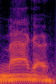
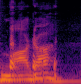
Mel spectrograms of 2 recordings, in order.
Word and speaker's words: MAGA: I have heard, by the way, apropos of the pronunciation of MAGA, that some Republicans are saying it shouldn't be pronounced MAGA because that sounds too much like maggot, and therefore they want it to be pronounced as MAGA, you know, which sounds kind of like mama or something.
